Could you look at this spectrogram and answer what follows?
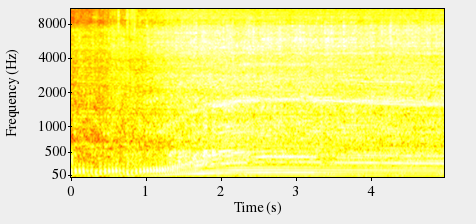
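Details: XL100 after fixing fuel overflow (dusty float needle cleaned, carburettor rebuilt, air filter changed): idle picks up smoothly into a steady, even high rev and holds without stumbling; normal running.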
